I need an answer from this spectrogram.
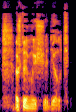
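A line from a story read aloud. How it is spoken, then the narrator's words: Snort. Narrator (Russian): хмыкнул Джейкоб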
